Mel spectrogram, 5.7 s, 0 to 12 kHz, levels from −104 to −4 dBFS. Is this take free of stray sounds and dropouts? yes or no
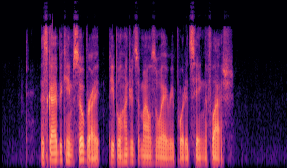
yes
